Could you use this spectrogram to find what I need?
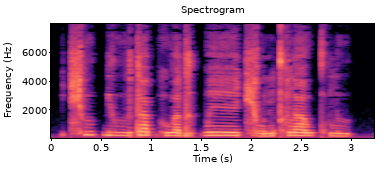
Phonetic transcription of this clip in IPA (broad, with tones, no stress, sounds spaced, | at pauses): t͡ɕʰ ɯ˥˩ k̚ j ɯː˧ t a˥˩ k̚ h u˧ a̯ d ɯ˨˩ k̚ w eː˧ t͡ɕ o˩˦ n kʰ l a˧ w kʰ l ɯ˨˩ k̚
